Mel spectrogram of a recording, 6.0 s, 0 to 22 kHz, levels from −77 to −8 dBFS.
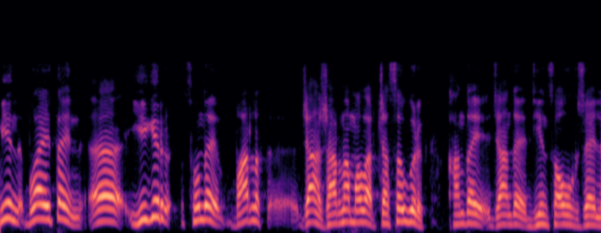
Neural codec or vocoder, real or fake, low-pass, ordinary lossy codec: codec, 24 kHz, 3.1 kbps, DualCodec; fake; 7.2 kHz; MP3, 64 kbps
